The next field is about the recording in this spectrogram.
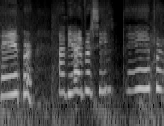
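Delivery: odd, very high, slow drawn-out funny delivery. Recalling a funny line, imitating how he says paper. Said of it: "the way he says".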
